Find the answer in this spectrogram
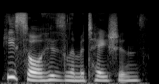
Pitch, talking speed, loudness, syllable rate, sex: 195 Hz, 150 wpm, -18 LUFS, 5.0 syllables/s, female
